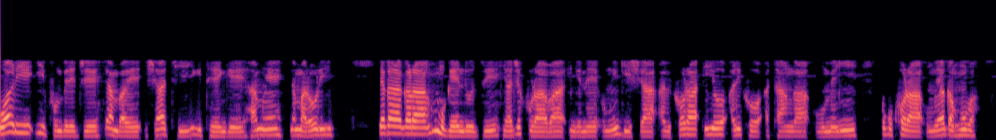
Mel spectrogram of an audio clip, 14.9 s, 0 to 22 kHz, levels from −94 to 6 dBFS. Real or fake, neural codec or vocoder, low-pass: fake; vocoder, 24 kHz, 100 mel bands, Vocos; 3.6 kHz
